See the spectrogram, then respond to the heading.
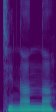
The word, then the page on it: txinana: Mixtec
